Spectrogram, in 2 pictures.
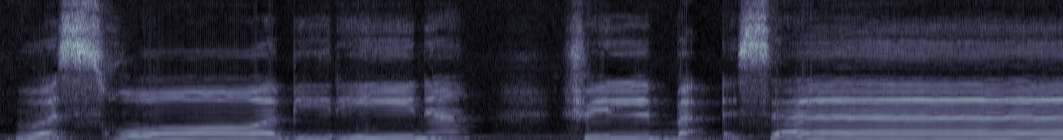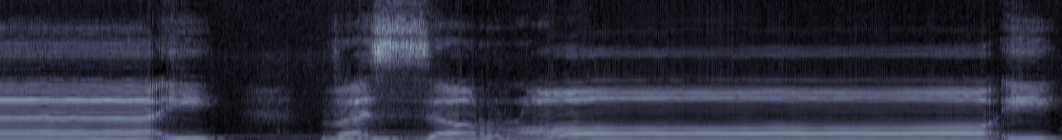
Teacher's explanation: مد کو لمبا کرنا ہے تقریباً 4 سے 5 سیکنڈ کے درمیان تک. حمزہ کو نرمی سے پڑھنا ہے.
